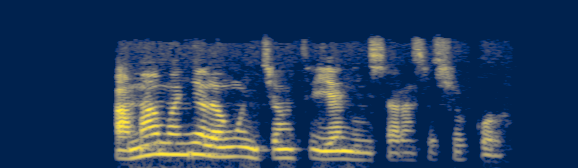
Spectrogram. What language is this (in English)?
Dagbani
